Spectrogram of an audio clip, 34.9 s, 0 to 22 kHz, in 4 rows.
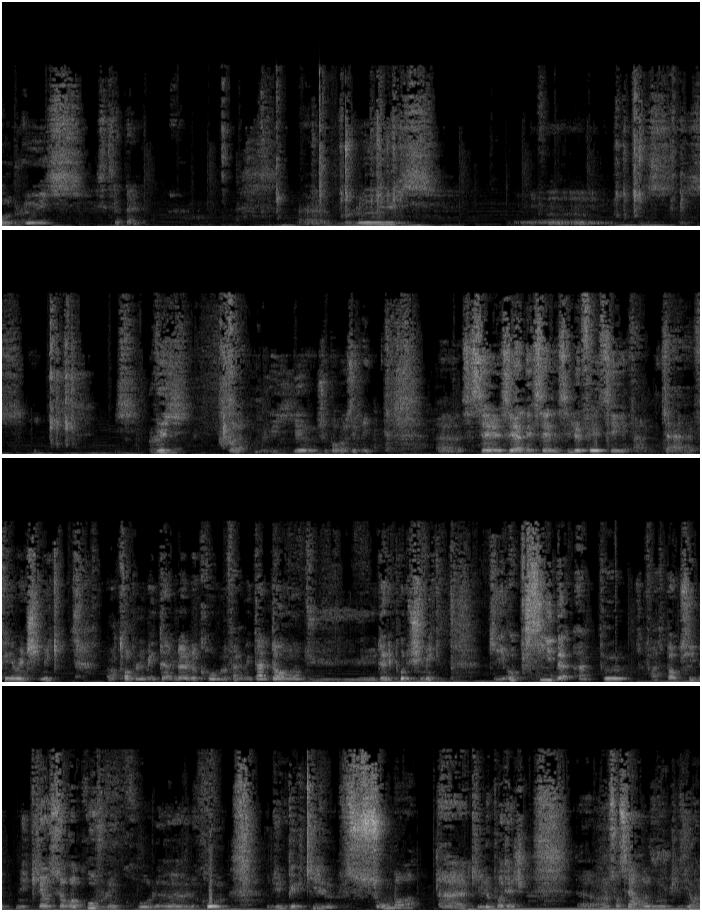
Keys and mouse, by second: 0.3 click, 8.1 i, 8.4 BackSpace, 9.4 l.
